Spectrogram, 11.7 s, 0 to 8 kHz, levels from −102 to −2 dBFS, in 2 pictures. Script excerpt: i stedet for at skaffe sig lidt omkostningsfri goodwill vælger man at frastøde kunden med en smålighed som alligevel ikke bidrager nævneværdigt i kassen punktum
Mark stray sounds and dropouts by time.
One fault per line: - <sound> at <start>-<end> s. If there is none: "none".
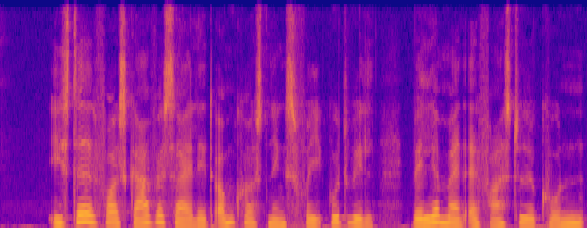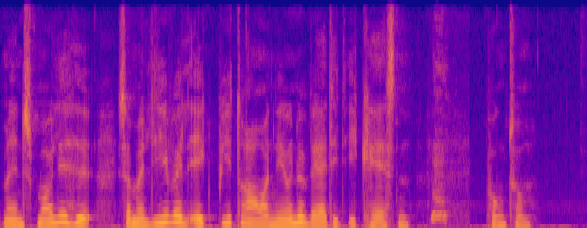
- bark at 10.2-10.5 s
